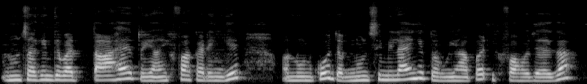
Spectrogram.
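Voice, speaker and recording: A woman teaching Quran recitation, spelling out letters and vowels, then chanting each word slowly and drawn out, with patient explanations. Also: mid-range voice, a little mellow. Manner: explains rules patiently, often checks with a quick "okay". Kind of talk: step-by-step recitation lesson.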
